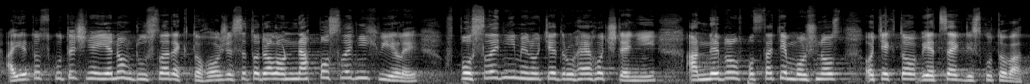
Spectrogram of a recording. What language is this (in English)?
Czech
